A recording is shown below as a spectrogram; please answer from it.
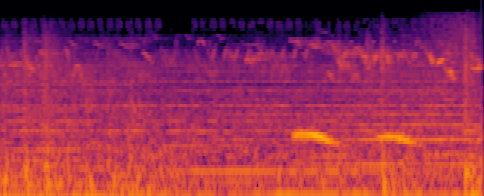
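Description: Birds call in the ambience of a space-survival video game, soft chirps and two clearer whistled calls set over a low steady background hum.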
